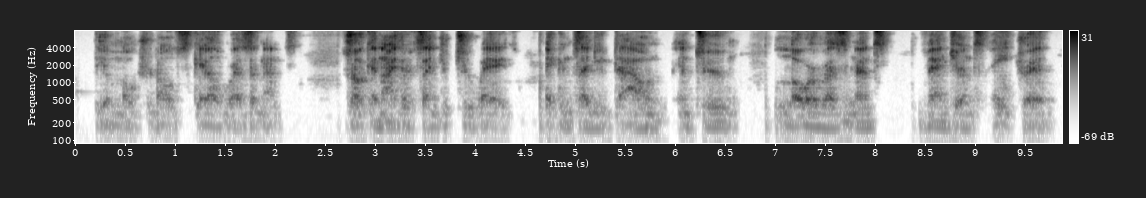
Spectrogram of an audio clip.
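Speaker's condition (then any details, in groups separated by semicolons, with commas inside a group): Laryngectomy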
